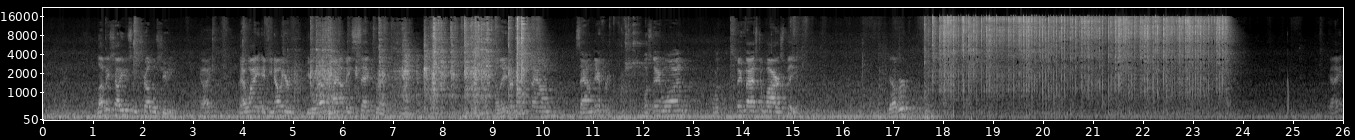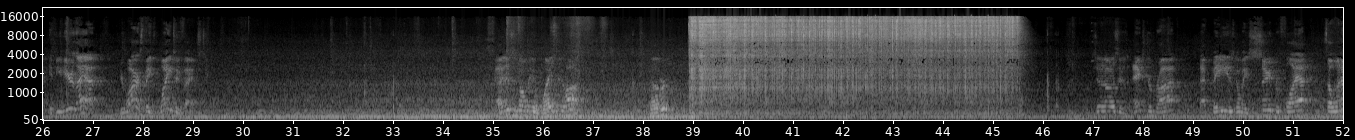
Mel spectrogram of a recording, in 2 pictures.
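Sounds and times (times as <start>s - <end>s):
welder arc crackling: 17.6s - 24.0s, 38.9s - 45.9s.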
